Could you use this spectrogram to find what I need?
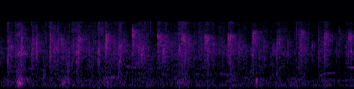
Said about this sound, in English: Give the Lord a clap offering, somebody.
